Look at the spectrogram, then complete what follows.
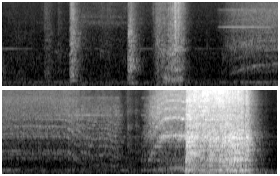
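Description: Power tool running in short bursts: a few knocks, then a fainter stretch whose pitch rises and falls, then a loud burst of about a second near the end.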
